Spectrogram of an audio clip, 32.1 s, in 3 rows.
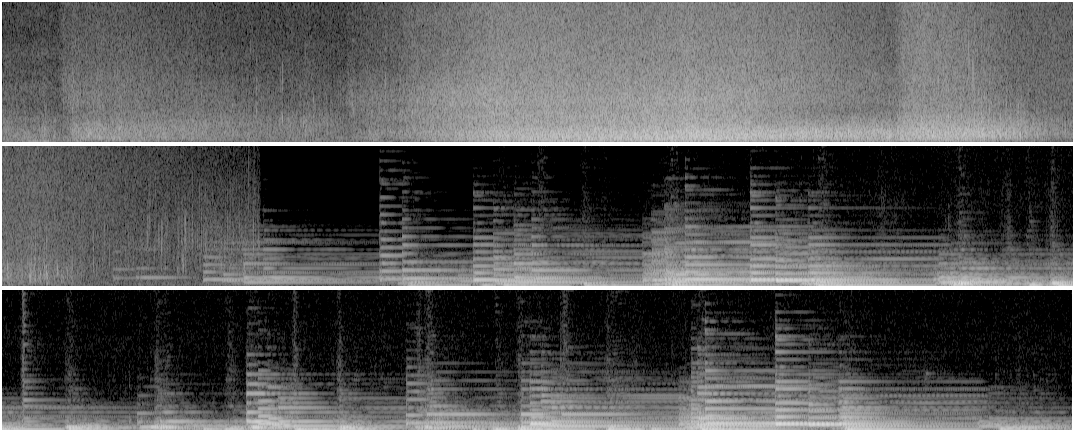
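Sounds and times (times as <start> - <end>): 
sea waves breaking on the shore: 0.0 - 13.3
soft melodic music: 11.8 - 32.1.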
